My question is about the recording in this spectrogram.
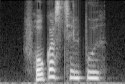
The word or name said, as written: frokosttilbud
